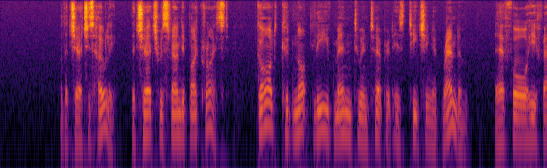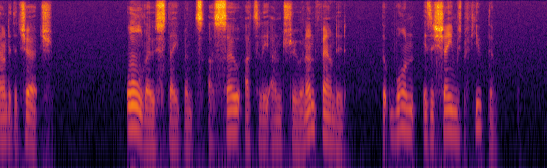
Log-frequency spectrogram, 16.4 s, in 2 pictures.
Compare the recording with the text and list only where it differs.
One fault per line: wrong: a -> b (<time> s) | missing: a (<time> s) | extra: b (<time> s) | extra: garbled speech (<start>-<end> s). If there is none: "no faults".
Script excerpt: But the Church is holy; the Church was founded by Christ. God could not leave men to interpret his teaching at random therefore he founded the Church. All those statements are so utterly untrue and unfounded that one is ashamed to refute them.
missing: to (15.2 s)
